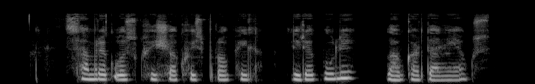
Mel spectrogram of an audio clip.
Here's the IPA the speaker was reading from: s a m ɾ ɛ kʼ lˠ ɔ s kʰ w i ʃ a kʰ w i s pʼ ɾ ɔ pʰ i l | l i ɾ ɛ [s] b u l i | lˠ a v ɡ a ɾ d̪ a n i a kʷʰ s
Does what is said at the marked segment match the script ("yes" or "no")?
no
